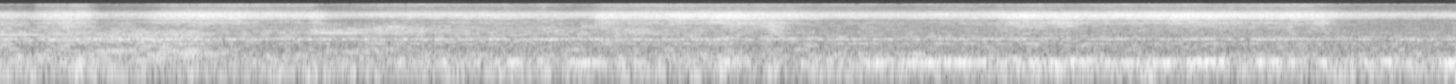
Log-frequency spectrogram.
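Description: Outdoor ambience: a high, steady hiss that swells and fades roughly once a second, over a low rumble.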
